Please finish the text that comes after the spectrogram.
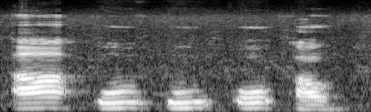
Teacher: पश्च स्वर, जिन स्वरों के उच्चारण में जीभ का पश्च भाग काम करता है, उसे हम पश्च स्वर कहते हैं, जैसे आ उ ओ औ।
